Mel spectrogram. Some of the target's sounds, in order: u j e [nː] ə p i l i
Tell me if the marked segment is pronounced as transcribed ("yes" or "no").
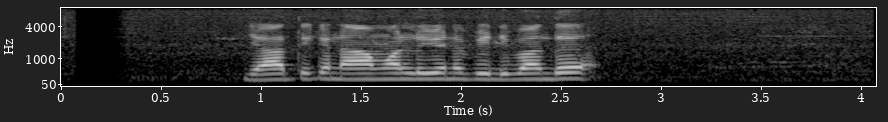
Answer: no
